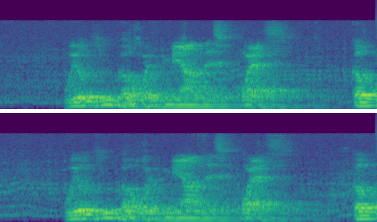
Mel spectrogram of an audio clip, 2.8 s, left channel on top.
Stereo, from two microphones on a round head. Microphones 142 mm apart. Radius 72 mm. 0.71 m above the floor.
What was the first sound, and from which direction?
A man speaking, 35° left (ahead or behind).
